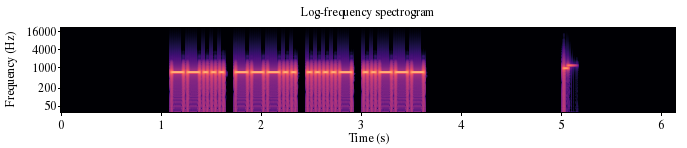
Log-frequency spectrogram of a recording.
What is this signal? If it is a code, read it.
Morse code, heard as a keyed tone, about 30 wpm, 700 Hz. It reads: 7842
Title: Numbers - 4-Digit 30wpm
